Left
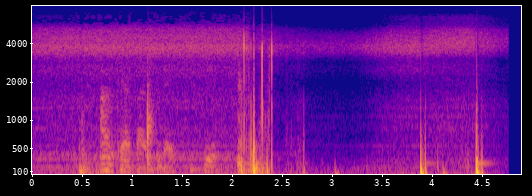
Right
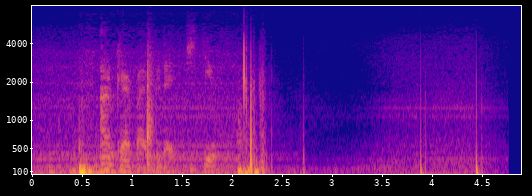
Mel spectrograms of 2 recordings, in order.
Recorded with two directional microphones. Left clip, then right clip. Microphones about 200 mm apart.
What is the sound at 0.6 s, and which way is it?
Speech, 30° right (ahead or behind).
